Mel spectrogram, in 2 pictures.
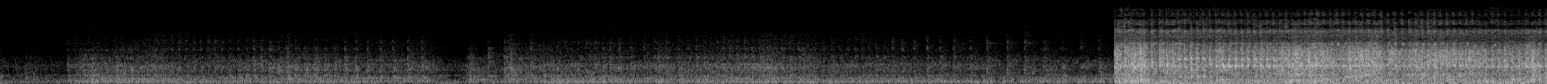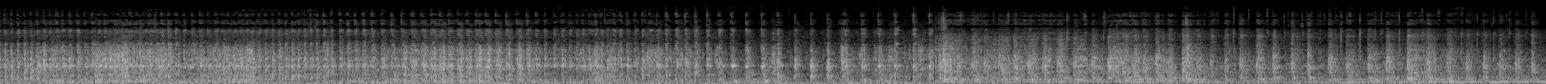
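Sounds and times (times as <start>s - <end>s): steady machinery noise: 0.0s - 30.9s
jackhammer hammering: 11.2s - 30.9s.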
